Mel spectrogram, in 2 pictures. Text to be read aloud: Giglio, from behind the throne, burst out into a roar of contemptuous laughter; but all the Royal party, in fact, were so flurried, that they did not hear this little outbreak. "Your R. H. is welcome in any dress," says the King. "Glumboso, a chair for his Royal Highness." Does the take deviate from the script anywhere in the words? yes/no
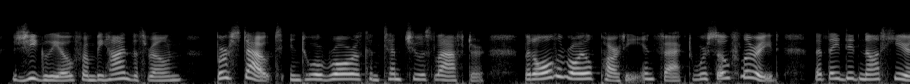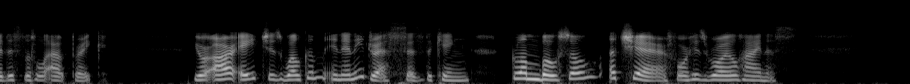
no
